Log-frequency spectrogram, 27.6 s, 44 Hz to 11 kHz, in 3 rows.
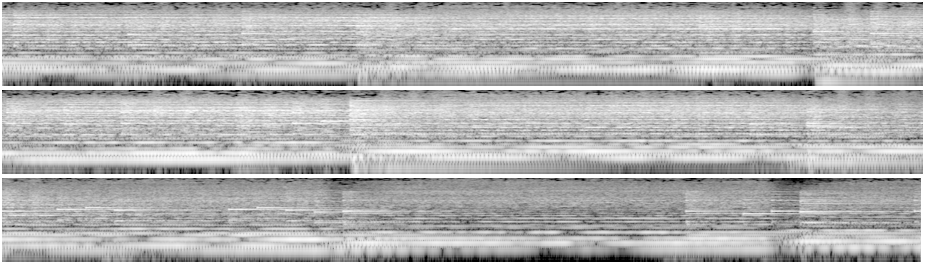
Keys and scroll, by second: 0.3 ], 2.5 [, 7.9 space, 8.9 v, 10.7 ctrl+Tab, 15.3 super+t, 17.0 Return, 17.7 alt+Return, 19.2 alt+super+t, 19.7 super+t, 23.5 alt+shift+Return, 24.0 Return, 24.7 shift+Up, 26.2 m.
